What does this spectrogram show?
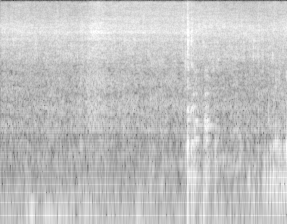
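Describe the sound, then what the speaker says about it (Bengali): Fish pieces frying in a pan while being turned side to side, a steady close sizzle with a brief louder clatter partway through, no talking. "এপিট ওপিট করে সুন্দর করে মাছগুলো ভেজে নেব।"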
